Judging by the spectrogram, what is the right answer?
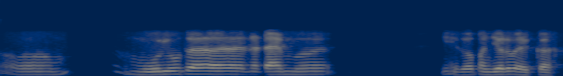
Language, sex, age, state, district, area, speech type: Sindhi, male, 60+, Madhya Pradesh, Katni, urban, conversation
